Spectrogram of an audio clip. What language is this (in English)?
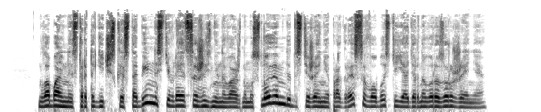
Russian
